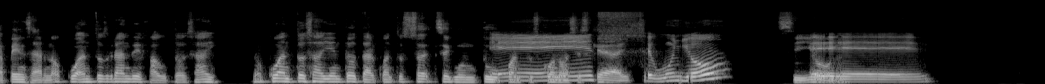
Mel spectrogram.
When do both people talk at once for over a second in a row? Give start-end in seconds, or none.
4.9-6.3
